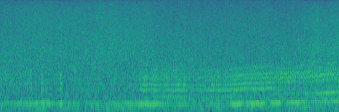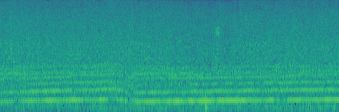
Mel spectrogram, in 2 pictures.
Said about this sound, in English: I have to like blip the throttle to get it to downshift to the right gear before I exit the turn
